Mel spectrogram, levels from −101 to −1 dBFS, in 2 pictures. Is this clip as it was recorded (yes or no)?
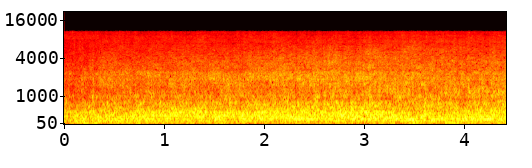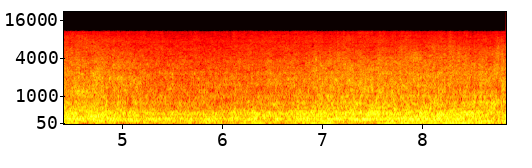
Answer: no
